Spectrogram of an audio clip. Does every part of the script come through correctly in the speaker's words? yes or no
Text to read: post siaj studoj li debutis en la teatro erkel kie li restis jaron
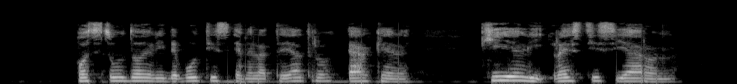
no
